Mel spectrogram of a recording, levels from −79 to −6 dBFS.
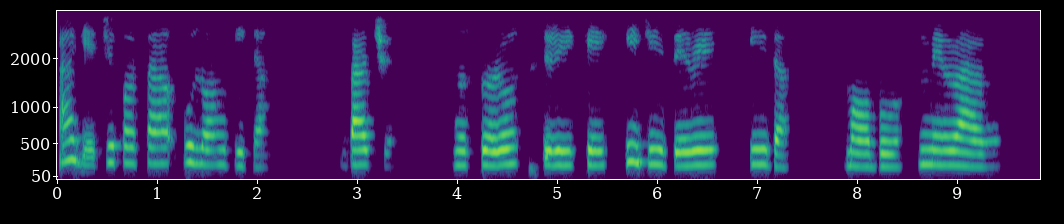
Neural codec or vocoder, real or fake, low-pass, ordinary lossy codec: codec, 16 kHz, 4 kbps, FreqCodec, larger model; fake; 3.6 kHz; none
